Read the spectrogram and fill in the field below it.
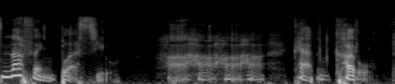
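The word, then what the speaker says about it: Cuttle: of man is Captain cuddle said Mrs MC Stinger with a sharp stress on the first syllable of the captain's name to take on for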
